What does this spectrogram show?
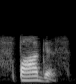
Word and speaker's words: asparagus: And he goes, oh, if you're in New Jersey or grew up there, that's how you pronounce asparagus.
